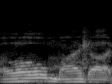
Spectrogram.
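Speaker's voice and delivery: mock words bursting out through laughter. Retelling a psychic's reading, imitating him laughing while talking. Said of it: "He laughed so hard, he couldn't stop".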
